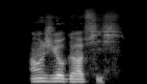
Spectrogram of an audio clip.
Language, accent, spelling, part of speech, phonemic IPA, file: French, France, angiographie, noun, /ɑ̃.ʒjɔ.ɡʁa.fi/, LL-Q150 (fra)-angiographie.wav
- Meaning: angiography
